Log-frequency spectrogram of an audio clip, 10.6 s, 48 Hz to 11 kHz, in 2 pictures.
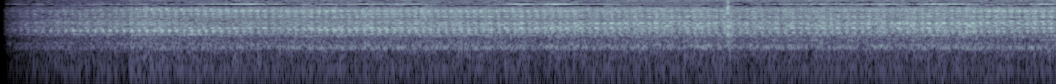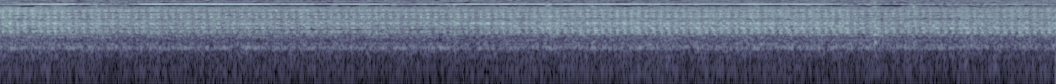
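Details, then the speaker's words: Skoda Octavia 1.8 TSI 150 PS, codes P0299, P0507, P2279, P0171, misfires: loud steady hiss/whistle over uneven shaking idle, before repair. "akustisch hört man dass der Motor nicht richtig läuft erschüttelt und hat ein sehr lautes Zischen oder Pfeifen das nicht umsonst stattfindet"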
